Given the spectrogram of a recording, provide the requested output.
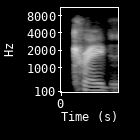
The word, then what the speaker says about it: Craib: And as I said, you know, we're joined by a guest today, Richard Crabe, or is it Cribe? Am I pronouncing that correctly, Richard? – Crabe is correct, yeah.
